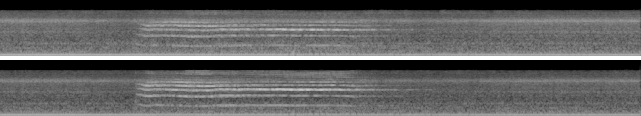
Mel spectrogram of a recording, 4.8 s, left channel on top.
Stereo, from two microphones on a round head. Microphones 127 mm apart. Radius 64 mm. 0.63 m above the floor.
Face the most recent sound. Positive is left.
turn(degrees=-75)  # may be behind; listen again after turning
